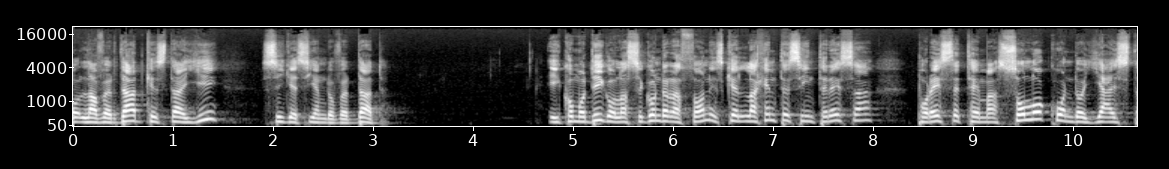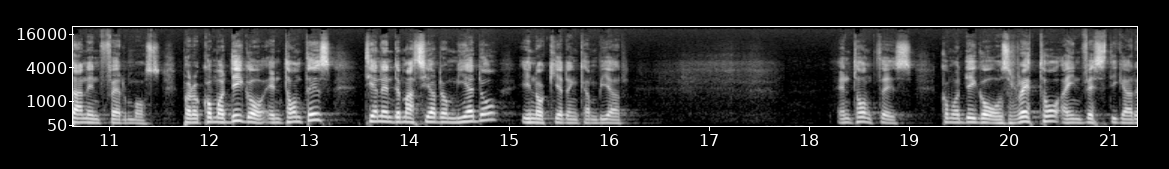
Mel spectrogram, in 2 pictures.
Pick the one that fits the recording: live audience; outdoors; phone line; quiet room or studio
live audience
